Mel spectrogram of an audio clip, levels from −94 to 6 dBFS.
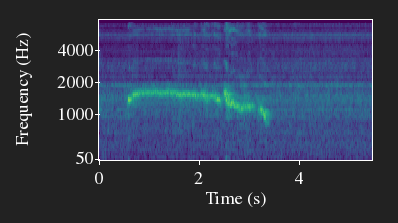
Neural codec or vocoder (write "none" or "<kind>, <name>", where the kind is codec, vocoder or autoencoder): vocoder, HiFi-GAN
